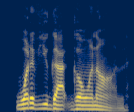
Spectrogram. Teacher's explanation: Instead, you're going to hear a reduction or a contraction of the first two words, just like we saw with the previous example. What and have are going to be pushed together.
